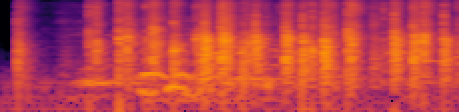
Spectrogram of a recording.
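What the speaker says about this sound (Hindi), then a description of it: "इसके लिए भी ताली।" Guests at a birthday party clap for the host, a quick, uneven patter of hand claps building up after a brief spoken line and then continuing with some voices in the background.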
